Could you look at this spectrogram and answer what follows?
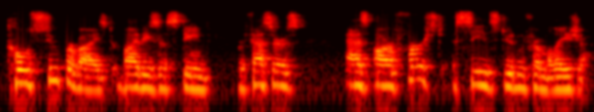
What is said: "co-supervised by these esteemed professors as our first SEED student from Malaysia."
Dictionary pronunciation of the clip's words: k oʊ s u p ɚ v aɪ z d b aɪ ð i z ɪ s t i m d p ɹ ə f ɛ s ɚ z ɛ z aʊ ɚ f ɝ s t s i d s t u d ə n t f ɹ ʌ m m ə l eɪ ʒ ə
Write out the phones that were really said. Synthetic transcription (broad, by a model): k oʊ s u p ɚ v aɪ z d b aɪ ð i z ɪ s t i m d p ɹ ə f ɛ s ɚ z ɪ z aʊ ɚ f ɝ s t s i d s t u d n t f ɹ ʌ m m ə l eɪ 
